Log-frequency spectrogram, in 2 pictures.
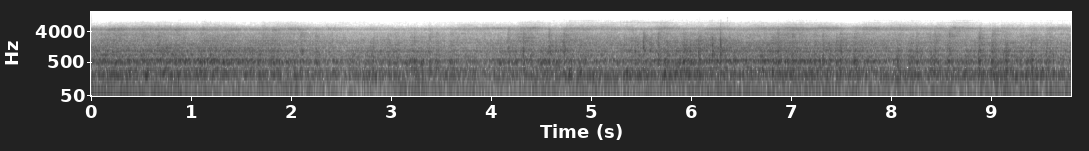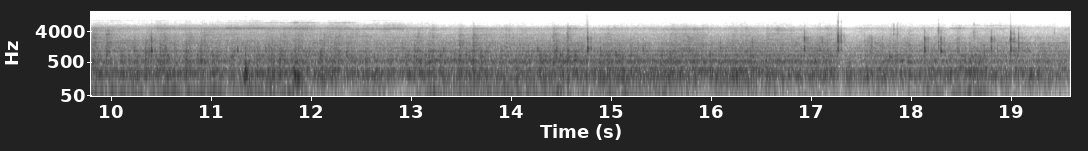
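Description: A train running on rails, a continuous steady rumble, with a few sharp clicks in the last few seconds.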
